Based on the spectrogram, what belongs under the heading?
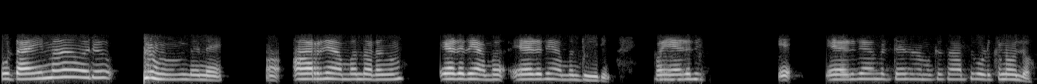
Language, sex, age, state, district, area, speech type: Malayalam, female, 60+, Kerala, Idukki, rural, conversation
